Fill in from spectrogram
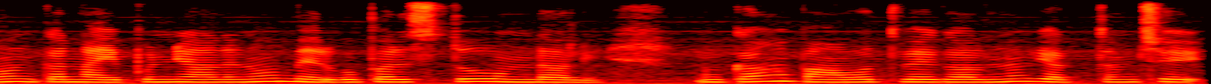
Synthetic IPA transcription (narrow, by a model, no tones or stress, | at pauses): uiŋkaːnɐjpunjaːlɐnumeɾuɡupɐɾist̪uːɳɖaːli | iŋkaːbaːʋɐt̪ʋɛːɡaːlɐnuʋjɐk̚t̪ɐmt͡ʃeː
